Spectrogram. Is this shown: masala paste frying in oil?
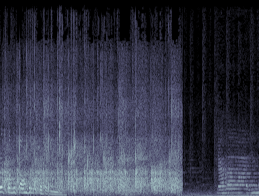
no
